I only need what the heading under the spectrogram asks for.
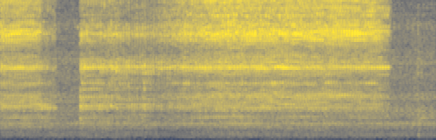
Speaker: And that knocking noise we're getting is just because that piece is ever so slightly out of round and it's kind of kicking that bevel just a little bit.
